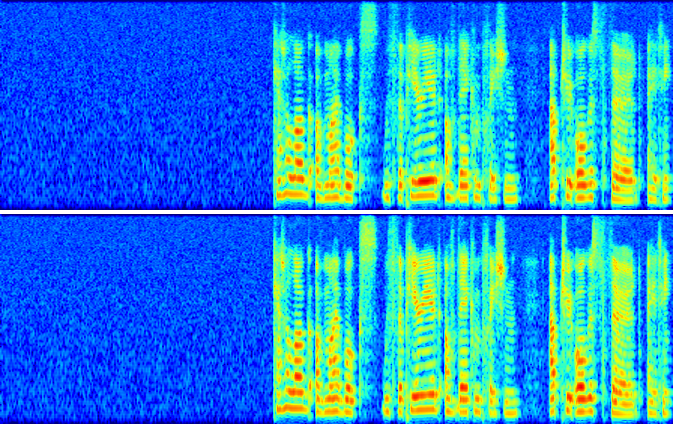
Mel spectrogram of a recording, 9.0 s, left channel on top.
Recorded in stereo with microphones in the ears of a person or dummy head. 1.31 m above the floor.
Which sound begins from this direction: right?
A woman speaking, at 3.6 s.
